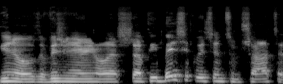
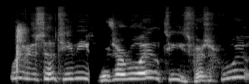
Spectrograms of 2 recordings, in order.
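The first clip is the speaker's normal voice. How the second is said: very high, frantic, excited outburst; 11 semitones higher than usual. Retelling how others reacted on seeing themselves on TV: imitating someone freaking out. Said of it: "they started freaking out again".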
